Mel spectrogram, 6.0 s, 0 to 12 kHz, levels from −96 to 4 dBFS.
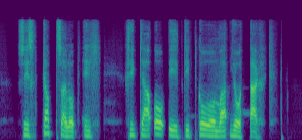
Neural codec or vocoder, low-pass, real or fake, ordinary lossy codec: codec, 16 kHz, 0.5 kbps, X-Codec, HuBERT features, trained on balanced general audio; 7.2 kHz; fake; AAC, 64 kbps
